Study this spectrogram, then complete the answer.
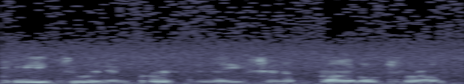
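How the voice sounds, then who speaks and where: A man on a radio show's crew, calling out quick requests from off-mic. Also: medium pitch, fairly even intonation, lo-fi sound, a little hiss or hum.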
